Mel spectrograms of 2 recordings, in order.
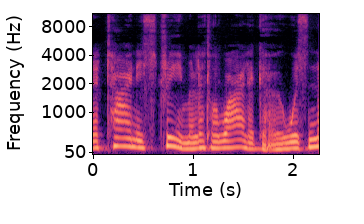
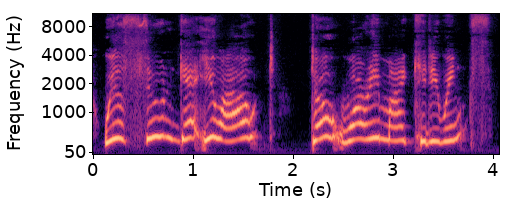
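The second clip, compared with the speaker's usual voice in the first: put-on calling to children. A narrator's reading. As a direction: call down comfortingly. Parent calling through cellar door.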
